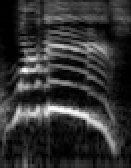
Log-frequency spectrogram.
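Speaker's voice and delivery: very high, loud, drawn-out shriek; hammed-up wailing yell; mock freak-out scream. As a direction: shriek it slowly in exaggerated bewilderment. Mock freak-out at warm feelings.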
